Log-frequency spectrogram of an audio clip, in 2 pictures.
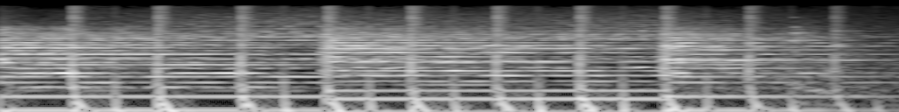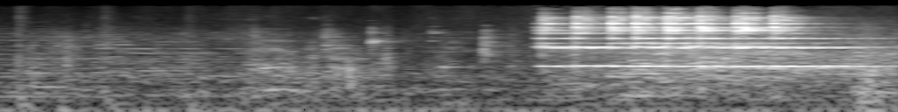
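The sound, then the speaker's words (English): A dinner bell sound effect rings out loudly with no voices: a run of quick metallic strikes over sustained ringing tones, ending on a bright held tone. “So that's the dinner bell, which means it's time for our dinner party questions.”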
